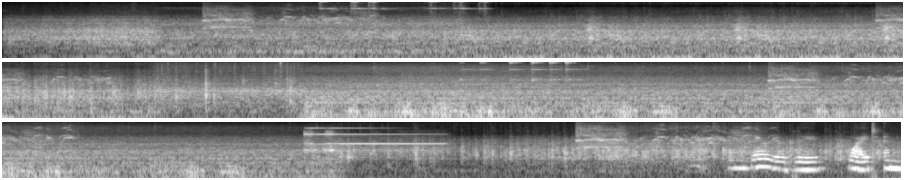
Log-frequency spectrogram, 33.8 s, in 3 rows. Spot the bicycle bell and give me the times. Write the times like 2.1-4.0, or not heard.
4.0-6.2, 16.9-18.6, 26.2-28.1.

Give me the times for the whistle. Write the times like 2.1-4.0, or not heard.
not heard.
